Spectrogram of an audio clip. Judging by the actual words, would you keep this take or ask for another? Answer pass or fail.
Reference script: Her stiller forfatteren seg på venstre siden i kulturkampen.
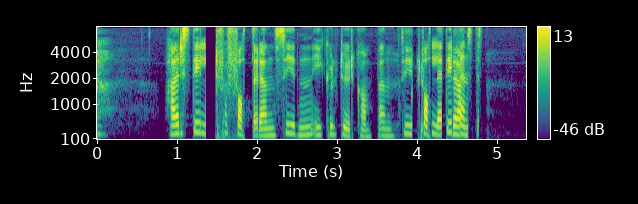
fail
